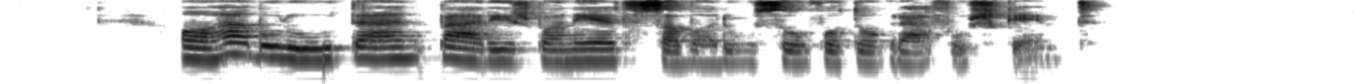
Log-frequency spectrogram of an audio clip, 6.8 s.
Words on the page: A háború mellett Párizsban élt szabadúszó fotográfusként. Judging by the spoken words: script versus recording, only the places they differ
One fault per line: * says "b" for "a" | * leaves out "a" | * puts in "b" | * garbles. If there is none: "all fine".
* says "után" for "mellett"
